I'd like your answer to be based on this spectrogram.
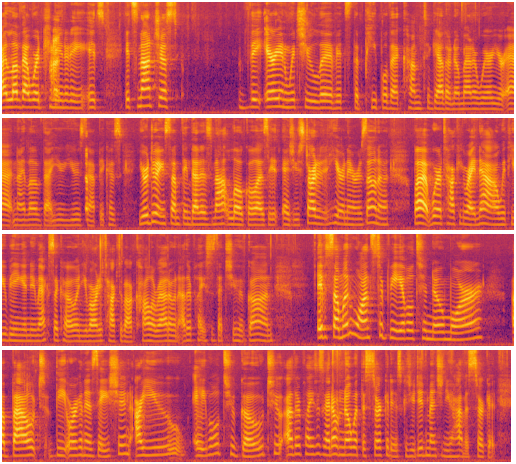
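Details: Adult woman, interview host; normal speech.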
